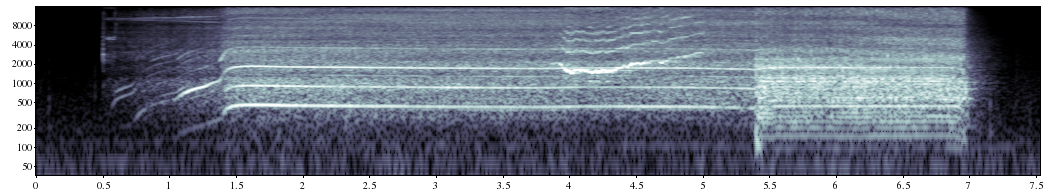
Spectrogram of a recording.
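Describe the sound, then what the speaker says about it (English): A Skil PWRCore 12 cordless hammer drill with a 1/2-inch ratcheting chuck whines up to a steady high-pitched spin driving a screw, holds, drops in pitch briefly as it bites, then winds down and stops. "hammer drill with a 1/2-inch ratcheting chuck"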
